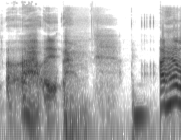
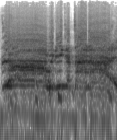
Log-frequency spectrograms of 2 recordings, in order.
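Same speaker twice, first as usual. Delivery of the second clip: much higher, louder panicked shout; mock executive shout; 13 semitones higher, 5 dB louder, slower than usual. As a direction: yell it like a frantic studio executive. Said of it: "some executive came in and was like".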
